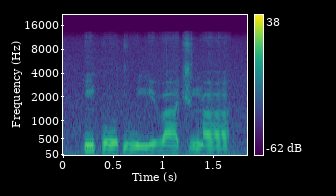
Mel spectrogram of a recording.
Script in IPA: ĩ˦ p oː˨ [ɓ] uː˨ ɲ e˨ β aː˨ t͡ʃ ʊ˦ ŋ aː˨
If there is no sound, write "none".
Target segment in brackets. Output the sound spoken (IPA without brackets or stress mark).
ɗ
